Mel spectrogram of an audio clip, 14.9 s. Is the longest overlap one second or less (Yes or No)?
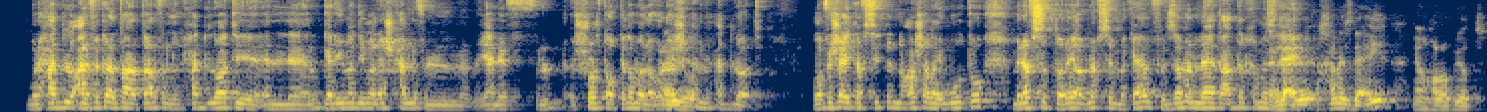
Yes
